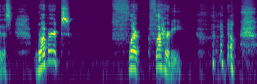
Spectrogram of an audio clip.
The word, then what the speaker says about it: Flaherty: Robert Flaherty. No, Flaherty? It's Flaherty, a filmmaker of Nanook of the North and Louisiana Story.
